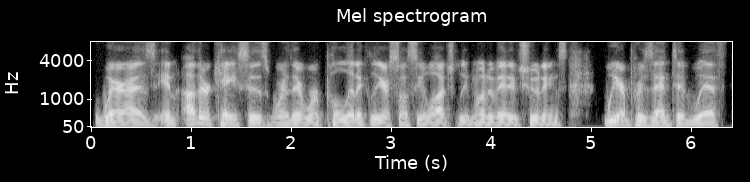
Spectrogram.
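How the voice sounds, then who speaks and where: Deep-voiced American man, dry close sound. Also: moderate pace, a bit bright, dry recording. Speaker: podcast host. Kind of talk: political commentary in conversation.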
